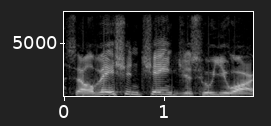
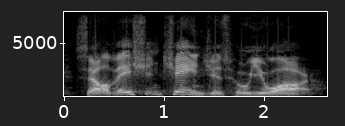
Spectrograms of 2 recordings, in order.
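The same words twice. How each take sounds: First: Said in the usual way. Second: Slow, weighty repeat; congregation repeat. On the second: Shown as a demonstration. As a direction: lead the congregation slowly. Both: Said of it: "Say that with me".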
